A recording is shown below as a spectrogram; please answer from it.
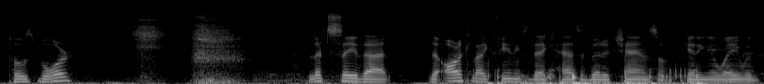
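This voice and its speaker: A man's voice: medium pitch, little pitch movement, slow, pauses often, warm tone, slight background noise. Spanish-accented man doing casual commentary. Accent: Colombian Spanish. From Colombia. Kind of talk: live game commentary.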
